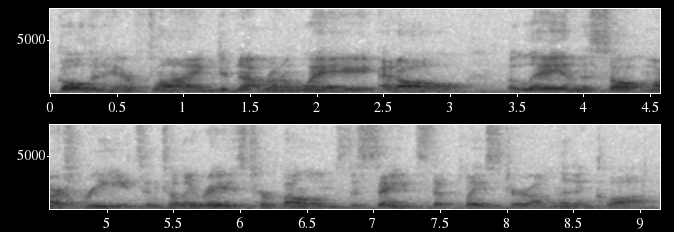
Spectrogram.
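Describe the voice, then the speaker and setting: A man in his thirties reading his poems at an open mic in a library room, in a measured, rhythmic way. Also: level tone, a little mellow. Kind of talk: poetry reading. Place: library meeting room, seated. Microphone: stand mic, far camera. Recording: echoey room, distant mic, faint rumble.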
